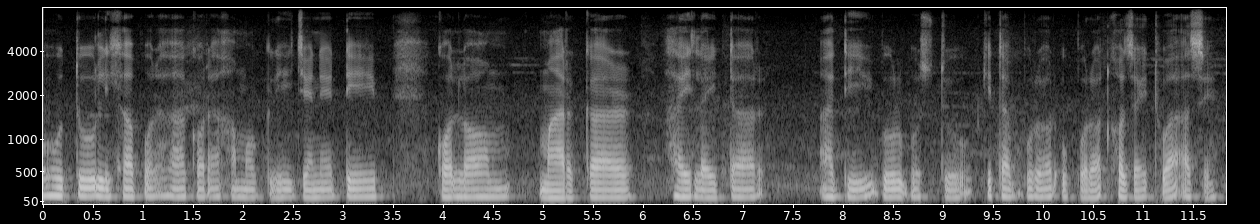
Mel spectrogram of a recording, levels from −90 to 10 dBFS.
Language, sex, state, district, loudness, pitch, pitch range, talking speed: Assamese, male, Assam, Kamrup Metropolitan, -19 LUFS, 115 Hz, 115-120 Hz, 90 wpm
